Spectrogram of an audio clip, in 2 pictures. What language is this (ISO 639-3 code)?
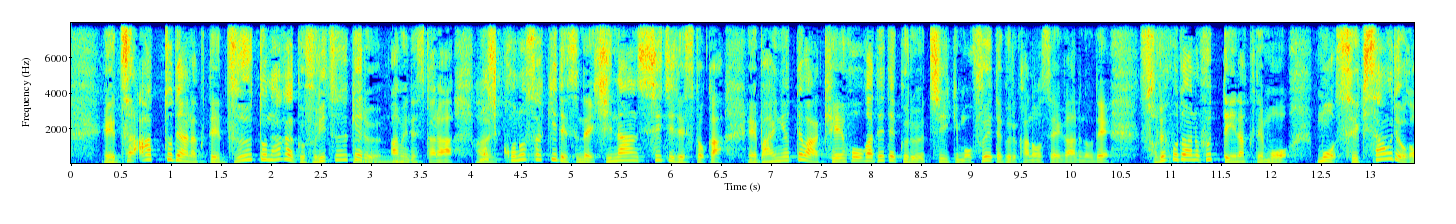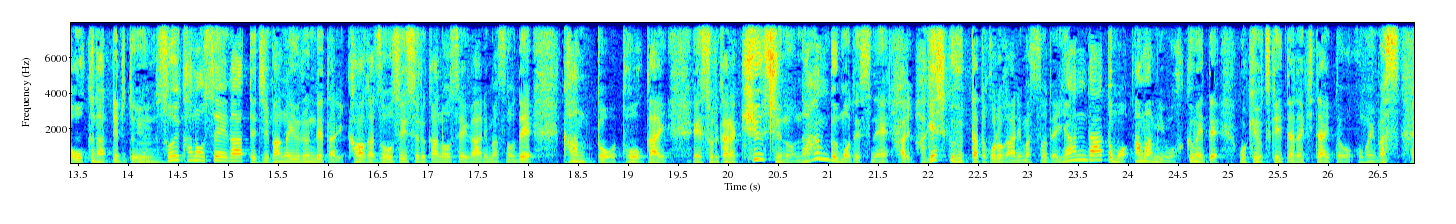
jpn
